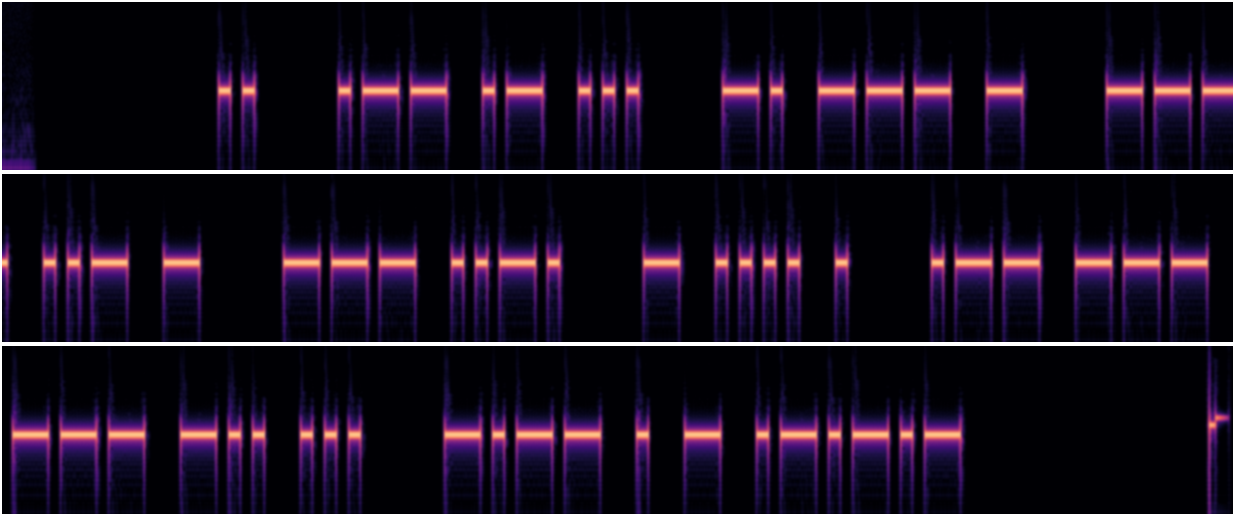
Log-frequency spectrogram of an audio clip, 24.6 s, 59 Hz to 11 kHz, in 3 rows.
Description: Morse code, heard as a keyed tone, about 15 wpm, 700 Hz. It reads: I WAS NOT OUT OF THE WOODS YET.
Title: Sentences from Top 1000 Words - Review Part 2 - 15wpm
